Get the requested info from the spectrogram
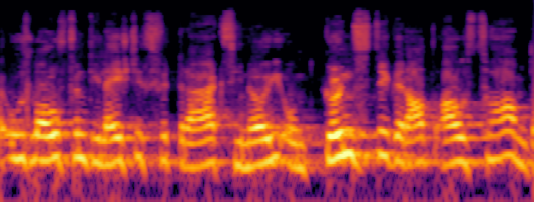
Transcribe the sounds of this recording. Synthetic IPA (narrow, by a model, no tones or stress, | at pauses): ʔuːsloʊfəndilɛɪʃtɪksfɛtræːɡ̥sinœʏʊndɡ̥ʏnstɪɡəɾɑtɑʊst͡suhɑnd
